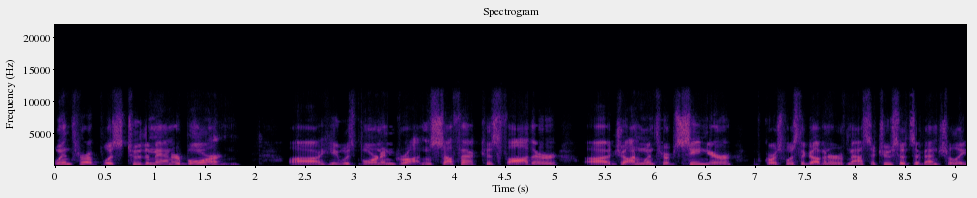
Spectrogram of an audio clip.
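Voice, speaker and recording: A man speaks with lively intonation and a bright, sharp tone, his loudness swinging widely, in a dry recording with no echo. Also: moderate pace. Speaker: guest lecturer. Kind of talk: lecture. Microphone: headset.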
